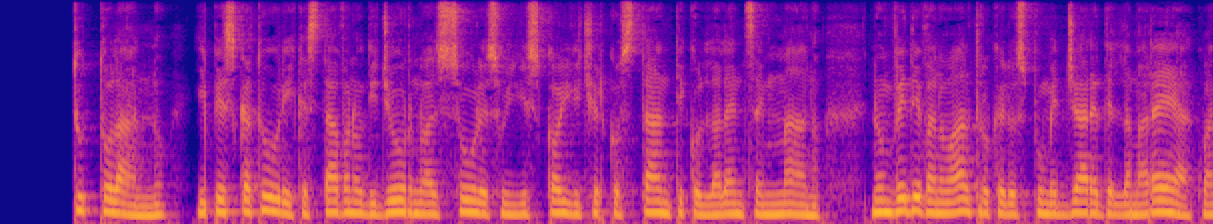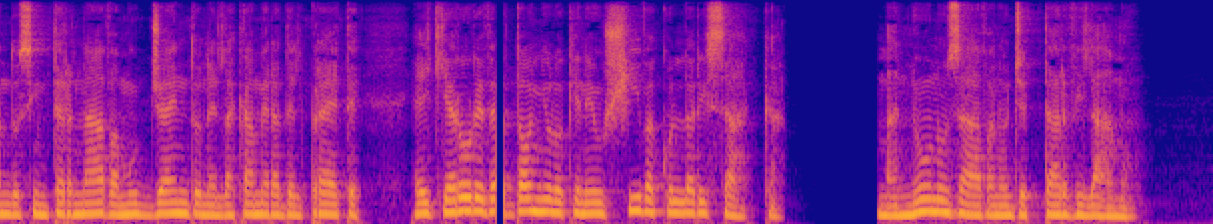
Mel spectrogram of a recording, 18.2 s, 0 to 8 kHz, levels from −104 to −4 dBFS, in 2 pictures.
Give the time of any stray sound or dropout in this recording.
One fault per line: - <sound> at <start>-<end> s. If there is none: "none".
- dropout at 12.8-12.9 s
